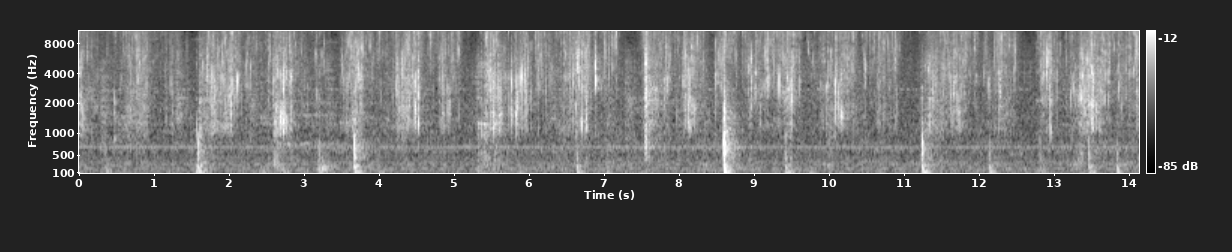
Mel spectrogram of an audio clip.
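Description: Wet squelching and irregular sharp smacks and clicks as thin-sliced beef is kneaded by hand with ground spice paste and tapioca starch on a stone mortar.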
